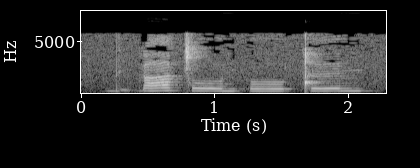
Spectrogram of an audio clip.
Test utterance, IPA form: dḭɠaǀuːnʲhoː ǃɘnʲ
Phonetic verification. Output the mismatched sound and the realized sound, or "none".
uː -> oː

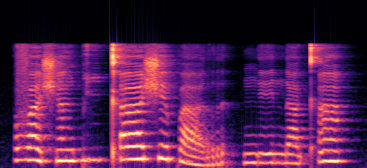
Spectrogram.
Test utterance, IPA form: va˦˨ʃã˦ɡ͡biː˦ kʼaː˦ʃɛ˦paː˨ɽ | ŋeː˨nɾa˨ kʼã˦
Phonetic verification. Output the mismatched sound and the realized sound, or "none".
ɽ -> r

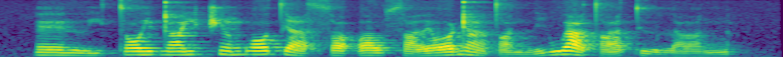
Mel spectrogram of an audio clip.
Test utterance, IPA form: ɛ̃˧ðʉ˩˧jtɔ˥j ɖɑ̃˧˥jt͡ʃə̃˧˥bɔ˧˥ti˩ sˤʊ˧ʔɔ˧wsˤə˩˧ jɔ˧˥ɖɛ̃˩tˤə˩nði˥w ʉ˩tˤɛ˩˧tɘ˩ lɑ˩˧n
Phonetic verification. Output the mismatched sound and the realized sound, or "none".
ɘ˩ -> ʉ˩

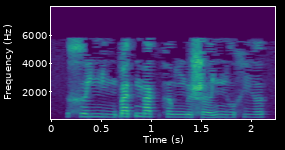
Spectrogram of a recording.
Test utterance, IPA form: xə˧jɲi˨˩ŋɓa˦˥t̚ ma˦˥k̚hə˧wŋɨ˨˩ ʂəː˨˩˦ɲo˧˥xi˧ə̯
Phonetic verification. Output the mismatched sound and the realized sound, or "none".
none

